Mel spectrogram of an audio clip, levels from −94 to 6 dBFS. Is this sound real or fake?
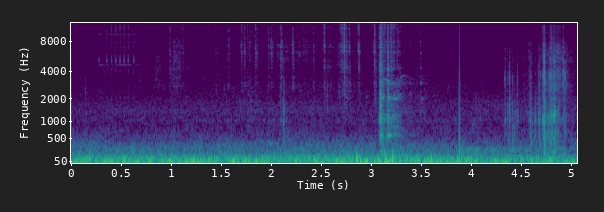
real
